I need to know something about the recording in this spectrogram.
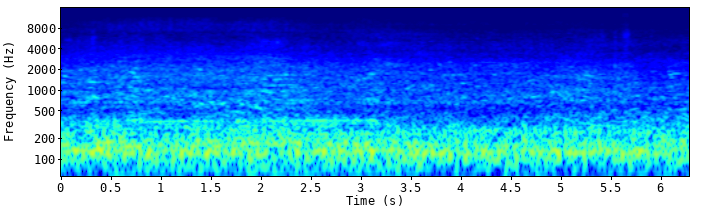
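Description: Steady low rumble of a motor vehicle engine running close by, with traffic and onlookers' voices mixed in.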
